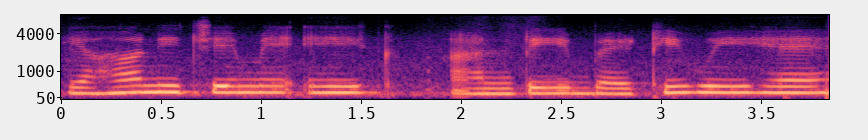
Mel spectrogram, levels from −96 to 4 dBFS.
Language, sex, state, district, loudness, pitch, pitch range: Hindi, female, Maharashtra, Gondia, -14 LUFS, 230 Hz, 205-235 Hz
